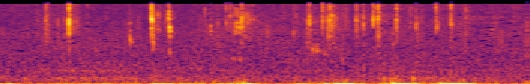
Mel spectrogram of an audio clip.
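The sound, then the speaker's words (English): Chewing on chewy candies: many faint, moist clicks and soft squishes in an uneven rhythm over a low background hum. “wanted to hear me chew on some candies”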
